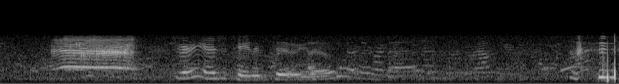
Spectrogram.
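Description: A sheep gives a loud, wavering bleat, followed by human voices talking.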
